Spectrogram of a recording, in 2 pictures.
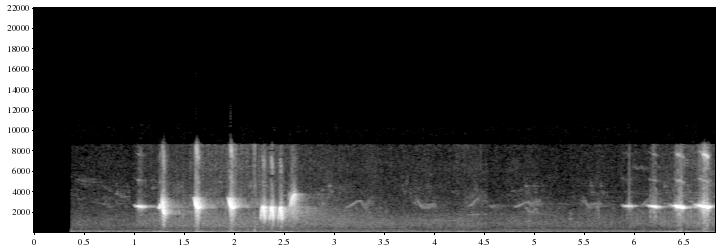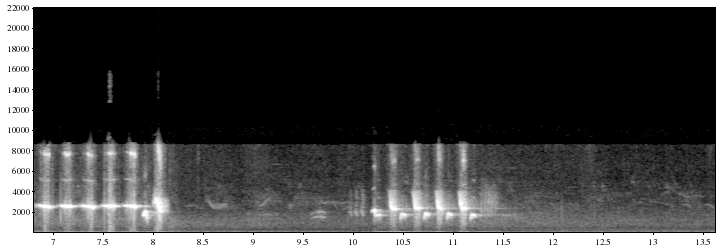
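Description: A bird chirping in three short bursts of quick, sharp repeated notes, with silence between the bursts.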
